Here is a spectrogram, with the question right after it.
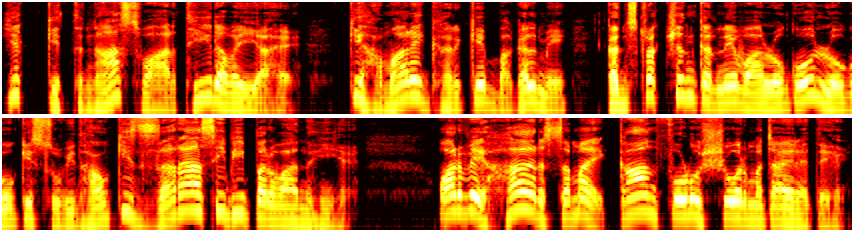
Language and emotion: Hindi, disgusted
